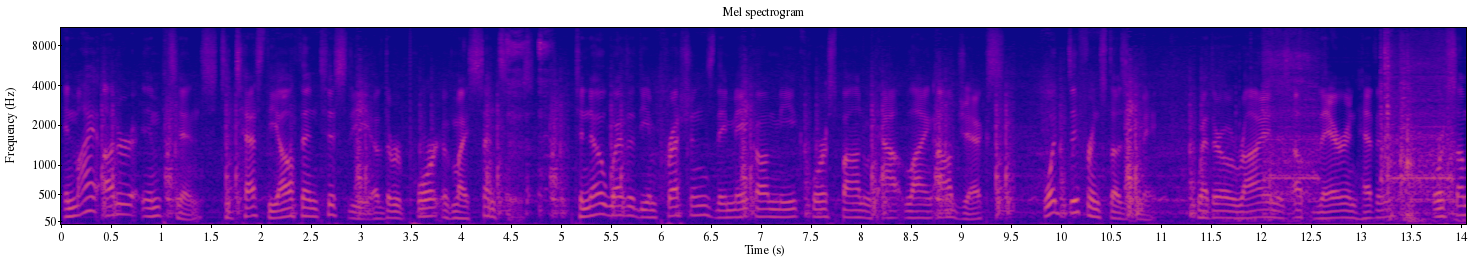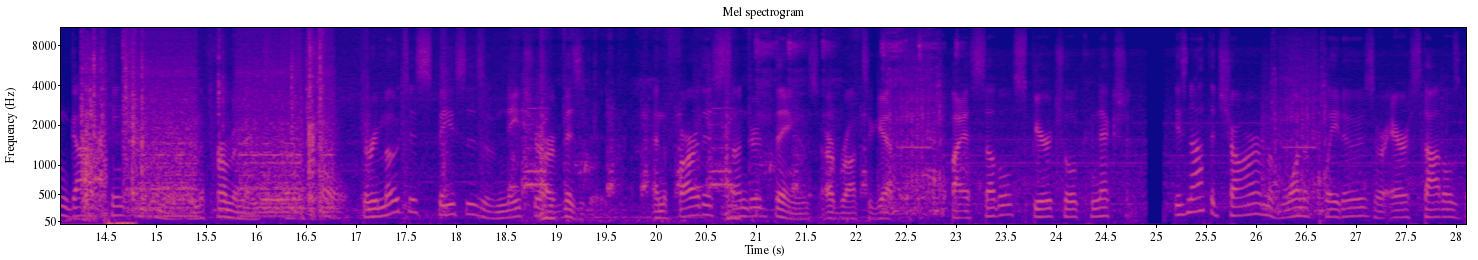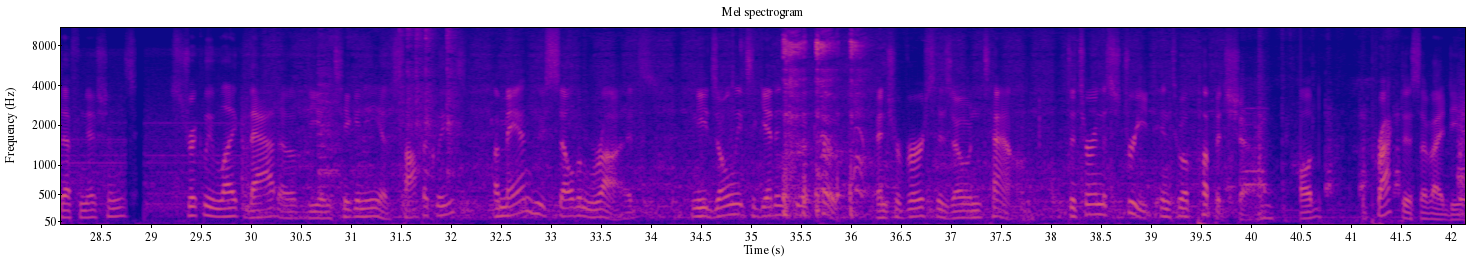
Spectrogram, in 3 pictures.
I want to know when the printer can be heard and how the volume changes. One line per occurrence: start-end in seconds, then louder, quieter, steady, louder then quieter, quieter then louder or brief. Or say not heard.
0.0-42.1 louder then quieter.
